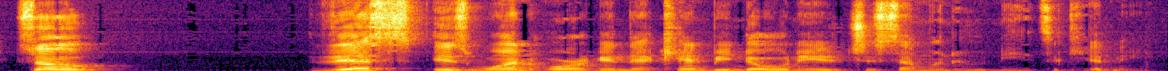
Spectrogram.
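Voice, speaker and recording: Leading children through a read-aloud lesson, a fairly high-pitched man repeats the important words and asks questions to prompt them, keeping an instructive tone.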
